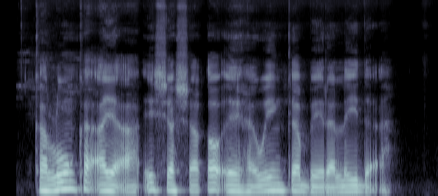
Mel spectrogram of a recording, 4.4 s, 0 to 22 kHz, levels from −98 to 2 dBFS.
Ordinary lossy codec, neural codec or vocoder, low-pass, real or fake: none; none; none; real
